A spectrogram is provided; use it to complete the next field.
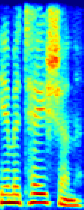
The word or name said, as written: imitation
